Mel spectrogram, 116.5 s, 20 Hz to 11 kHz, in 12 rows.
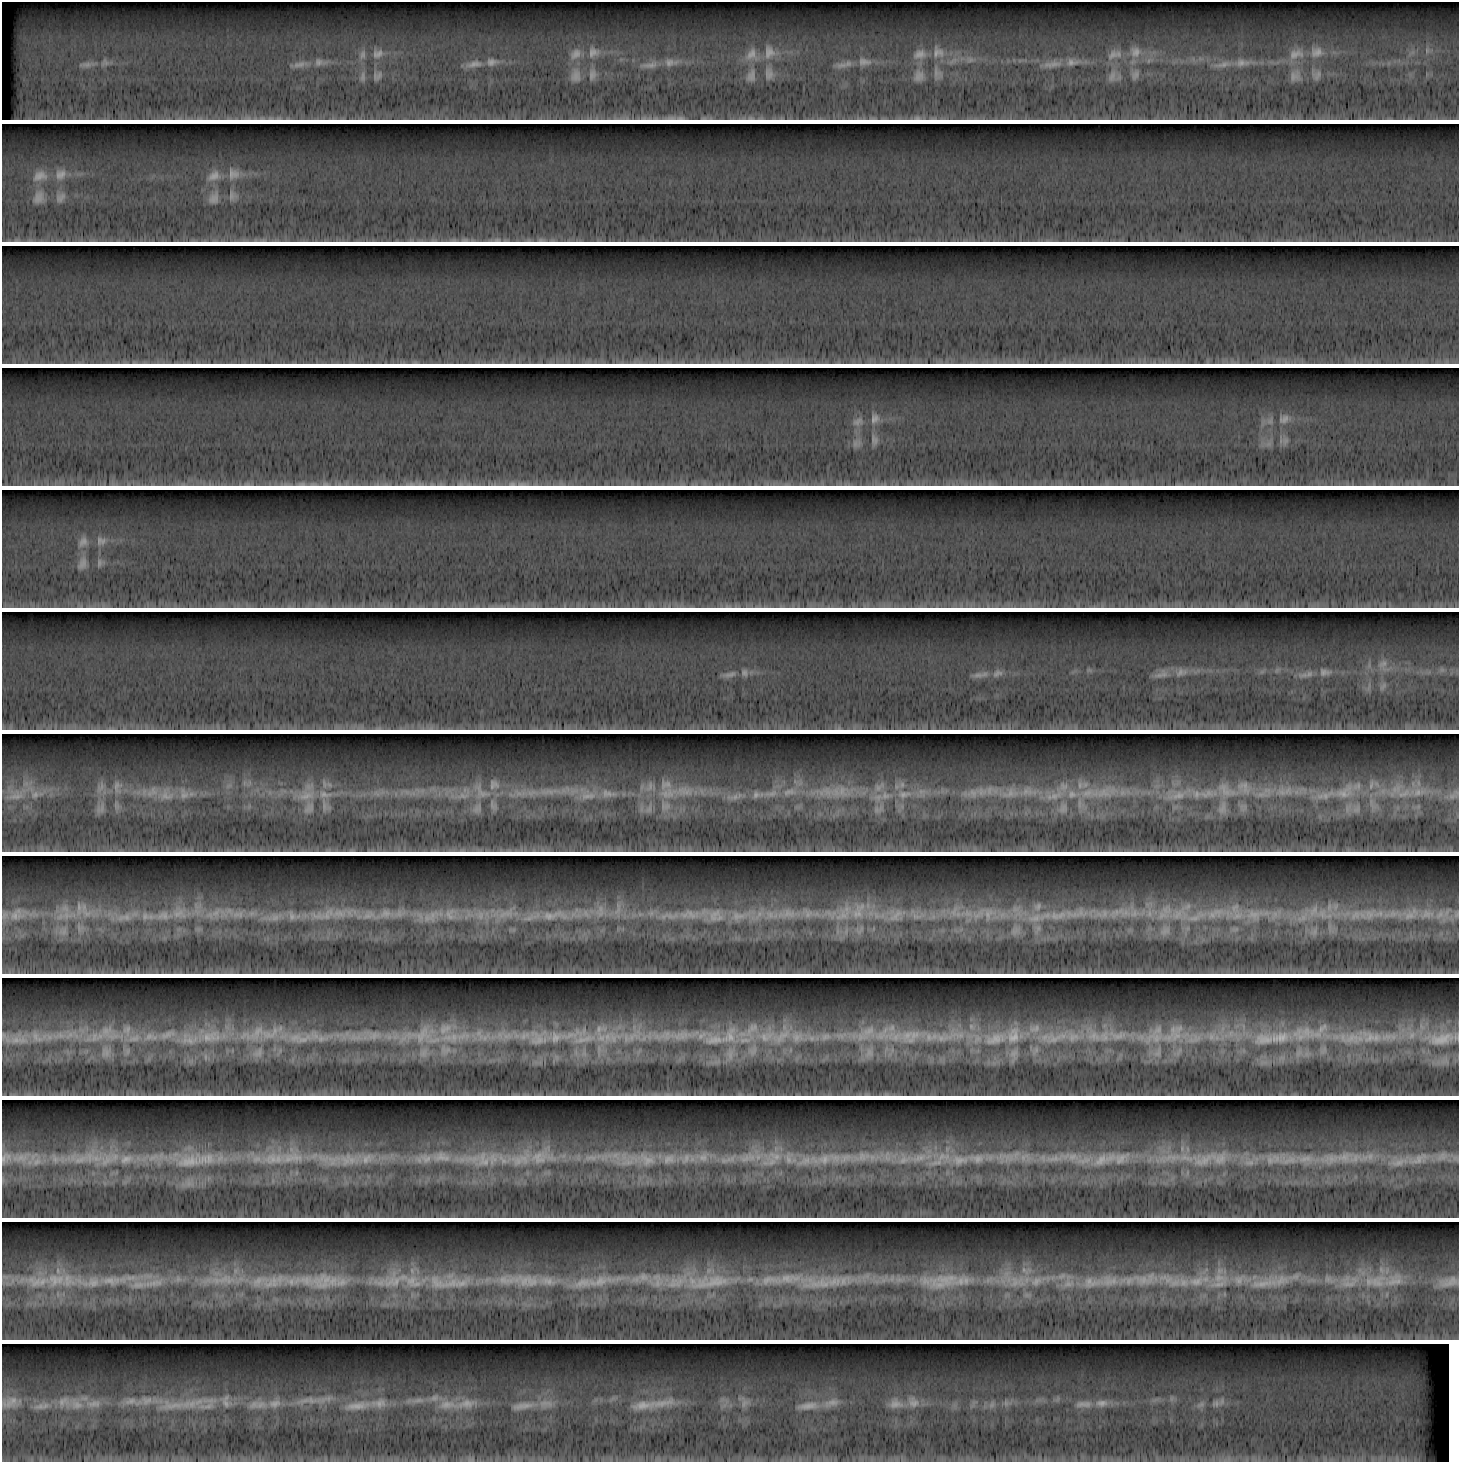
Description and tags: lizzie frogs long
A chorus of frogs at Lower Duck Pond near the Oregon Shakespeare Festival in Ashland Oregon. Recorded with a Zoom H4N in May 2022
chorus, frog, field-recording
